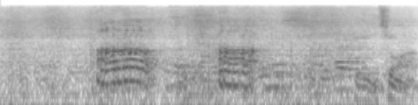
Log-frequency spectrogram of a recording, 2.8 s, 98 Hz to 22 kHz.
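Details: 7-year-old boy with tetraplegic cerebral palsy affecting arms and legs; mouth permanently paralyzed open, cannot form words properly or swallow, has had a tracheotomy, communicates through sounds his family understand; nonverbal vocalization in cerebral palsy.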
